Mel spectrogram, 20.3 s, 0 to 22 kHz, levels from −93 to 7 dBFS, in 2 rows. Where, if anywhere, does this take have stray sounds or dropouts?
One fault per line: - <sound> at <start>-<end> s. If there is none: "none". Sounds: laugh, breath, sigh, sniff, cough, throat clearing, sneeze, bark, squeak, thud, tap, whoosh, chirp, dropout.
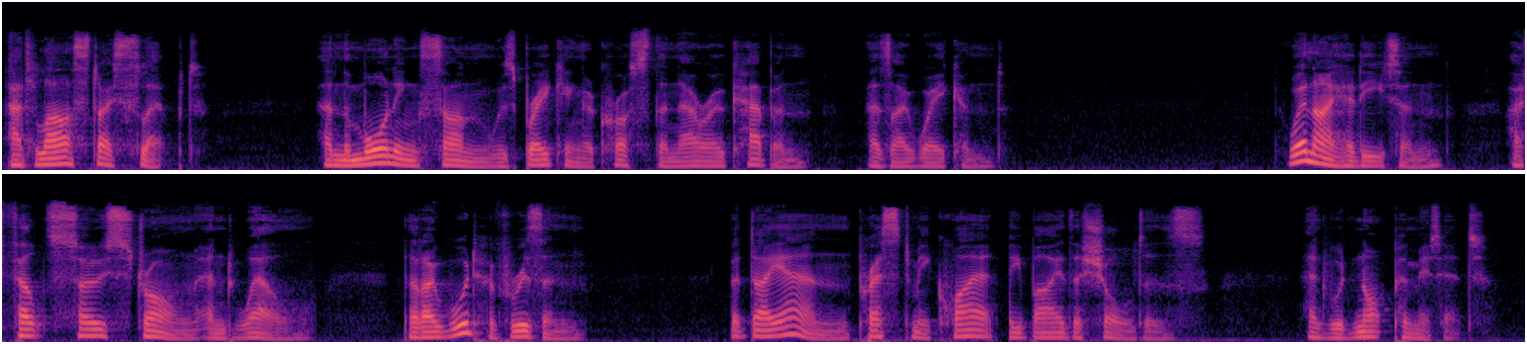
- dropout at 16.8-16.9 s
